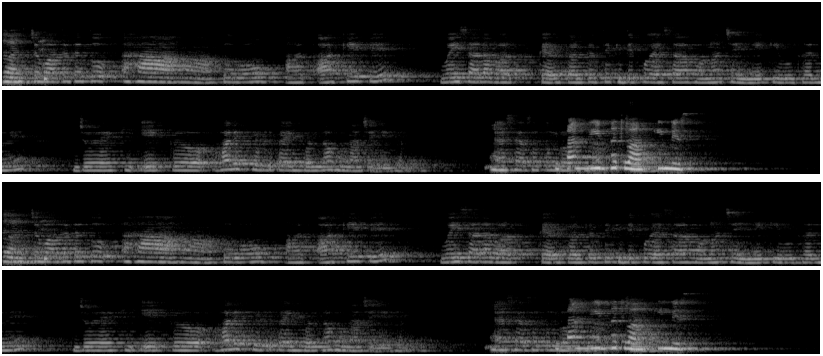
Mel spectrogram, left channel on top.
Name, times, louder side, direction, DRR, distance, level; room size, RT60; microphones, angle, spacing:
voice 1, 0.1-3.9 4.4-8.4 8.9-12.3 13.1-14.2 14.5-14.8, equal, 25° left, 0 dB, 2.0 m, -35 dB
voice 2, 13.8-15.1, left 4 dB, 55° left, 4 dB, 0.5 m, -23 dB
22.5 x 10.0 x 2.4 m, 1.5 s
head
